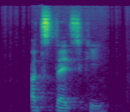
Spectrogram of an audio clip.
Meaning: 1. Aztec (of or pertaining to Aztec peoples or civilization) 2. Aztec (of or pertaining to the Aztec (Nahuatl) language)
- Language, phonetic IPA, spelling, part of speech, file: Ukrainian, [ɐt͡sˈtɛksʲkei̯], ацтекський, adjective, LL-Q8798 (ukr)-ацтекський.wav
